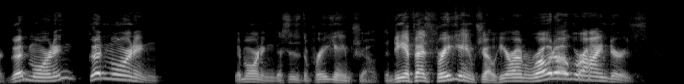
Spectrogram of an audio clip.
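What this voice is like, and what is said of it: Slightly hoarse, losing voice. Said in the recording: “a little losing my voice a little”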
